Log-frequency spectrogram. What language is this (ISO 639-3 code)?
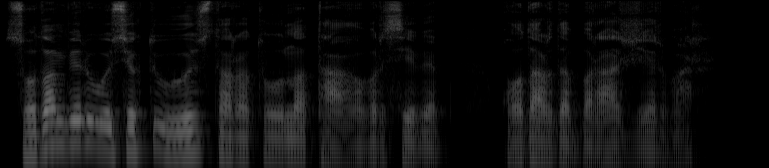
kaz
